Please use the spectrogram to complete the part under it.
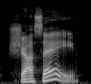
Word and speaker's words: chassé: Next we have chasse, C-H-A-S-S-E, with an accent on the E. So you have to say chasse.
